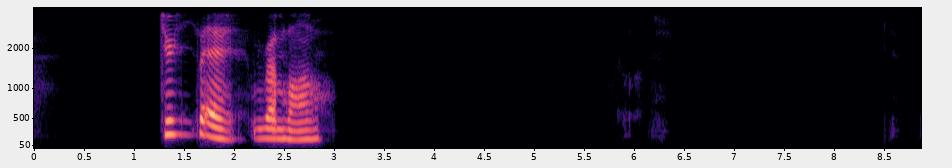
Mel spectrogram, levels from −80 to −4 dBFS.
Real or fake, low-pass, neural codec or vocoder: fake; 3.6 kHz; autoencoder, 44.1 kHz, a latent of 192 numbers a frame, MeloTTS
